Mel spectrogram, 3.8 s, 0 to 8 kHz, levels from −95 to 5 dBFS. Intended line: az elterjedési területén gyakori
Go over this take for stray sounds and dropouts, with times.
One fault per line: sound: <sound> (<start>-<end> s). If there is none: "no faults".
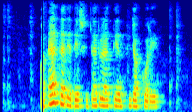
sound: dropout (0.8-0.9 s)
